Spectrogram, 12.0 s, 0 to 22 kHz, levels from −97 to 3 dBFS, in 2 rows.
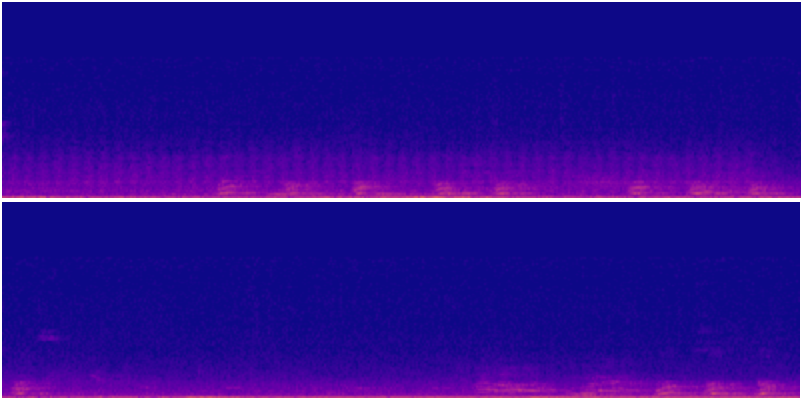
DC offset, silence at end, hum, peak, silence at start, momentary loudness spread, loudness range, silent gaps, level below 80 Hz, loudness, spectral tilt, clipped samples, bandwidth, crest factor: under 0.1%; 0 s; none; -30 dBFS; 0 s; 8 LU; 3 LU; none; -50 dBFS; -54 LUFS; -6.5 dB/octave; under 0.1%; 15.5 kHz; 18 dB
